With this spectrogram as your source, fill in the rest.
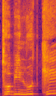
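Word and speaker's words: Tobi Lütke: de Shopify qui s'appelle comment tu prononces d'ailleurs ? Toby Lutk Toby Lutke. LK hein LK oui voilà et bon il relance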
